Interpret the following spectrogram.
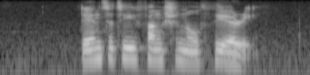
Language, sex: English, male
